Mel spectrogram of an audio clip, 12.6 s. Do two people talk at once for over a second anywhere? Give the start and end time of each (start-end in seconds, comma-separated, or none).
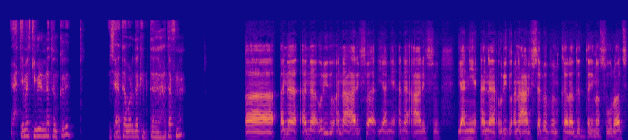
none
